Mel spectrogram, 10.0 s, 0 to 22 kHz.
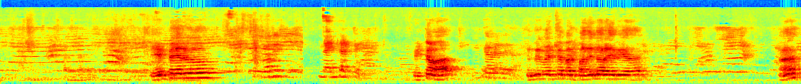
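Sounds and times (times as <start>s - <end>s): small children's voices: 0.0s - 5.8s, 7.7s - 10.0s
adults talking: 0.0s - 10.0s.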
